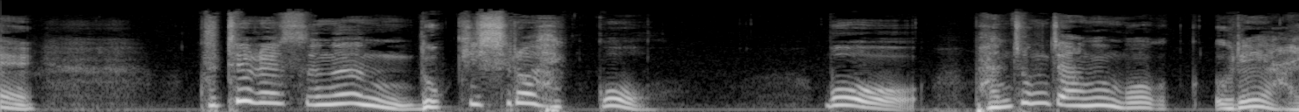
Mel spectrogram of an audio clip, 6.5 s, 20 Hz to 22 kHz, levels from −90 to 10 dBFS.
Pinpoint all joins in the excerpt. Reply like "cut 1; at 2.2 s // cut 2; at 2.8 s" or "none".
cut 1; at 1.7 s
